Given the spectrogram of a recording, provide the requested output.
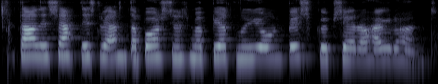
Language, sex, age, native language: Icelandic, female, 18-19, Icelandic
